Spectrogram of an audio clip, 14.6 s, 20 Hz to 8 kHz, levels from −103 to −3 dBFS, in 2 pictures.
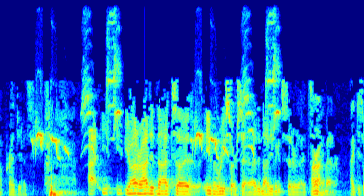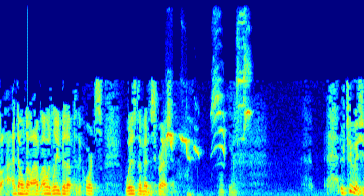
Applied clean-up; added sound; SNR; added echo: none; Bird; 4 dB; none.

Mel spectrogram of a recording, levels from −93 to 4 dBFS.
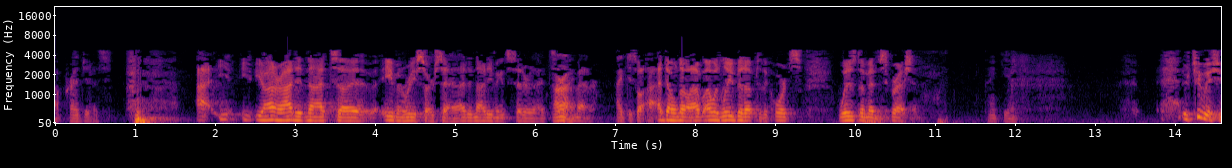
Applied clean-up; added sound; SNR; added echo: none; none; none; none.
